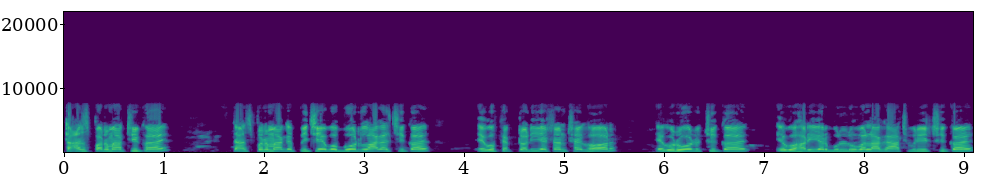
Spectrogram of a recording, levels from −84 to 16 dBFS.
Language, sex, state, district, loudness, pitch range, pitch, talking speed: Maithili, male, Bihar, Samastipur, -15 LUFS, 235-255 Hz, 245 Hz, 145 wpm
